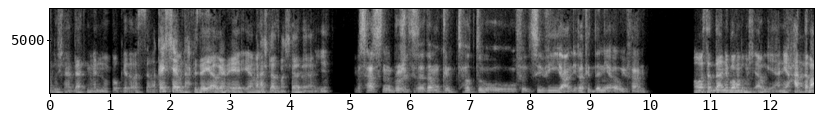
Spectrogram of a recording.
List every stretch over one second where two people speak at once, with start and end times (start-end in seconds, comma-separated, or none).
none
